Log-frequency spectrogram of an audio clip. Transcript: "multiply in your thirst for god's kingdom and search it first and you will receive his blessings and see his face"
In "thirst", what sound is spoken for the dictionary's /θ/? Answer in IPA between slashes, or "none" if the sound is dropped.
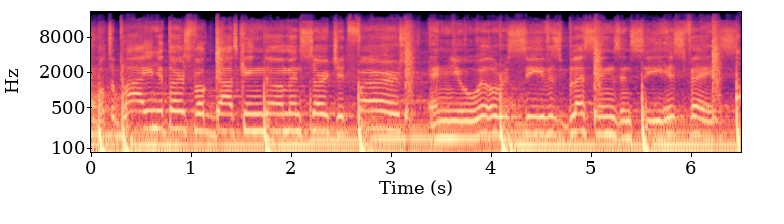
/θ/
